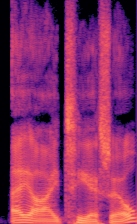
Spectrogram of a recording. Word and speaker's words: AITSL: Before we get started, let's just break down the role of AITSL, which is pronounced aitsl.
